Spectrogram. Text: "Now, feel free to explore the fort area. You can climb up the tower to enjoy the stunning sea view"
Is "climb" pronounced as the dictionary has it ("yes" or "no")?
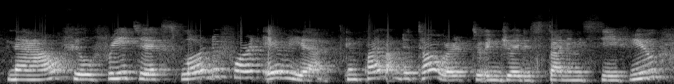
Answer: no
